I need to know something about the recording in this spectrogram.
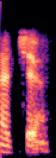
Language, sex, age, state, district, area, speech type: Urdu, male, 30-45, Delhi, Central Delhi, urban, conversation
